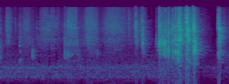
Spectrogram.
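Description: Paper and tulle netting rustling and crinkling under hands as a glued paper envelope is smoothed flat and then picked up, the rustle loudest near the end.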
